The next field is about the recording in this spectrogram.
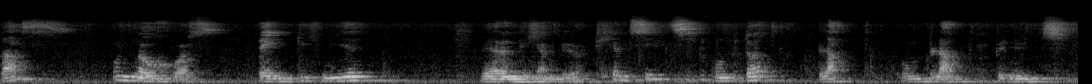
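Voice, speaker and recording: Speaking in an Austrian accent, a woman with a very deep, low pitch uses lively intonation at a very slow pace with long, frequent pauses, over light background noise and audible room echo. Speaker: dialect poet. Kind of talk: poetry reading. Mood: humorous, cheerful. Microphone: podium.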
